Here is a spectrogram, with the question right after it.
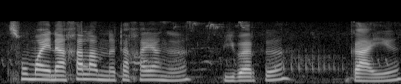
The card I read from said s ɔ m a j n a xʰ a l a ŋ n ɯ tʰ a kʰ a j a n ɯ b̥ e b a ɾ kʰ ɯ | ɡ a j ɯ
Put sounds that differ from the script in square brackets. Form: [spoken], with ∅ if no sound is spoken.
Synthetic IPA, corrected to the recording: s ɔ m a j n a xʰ a l a [m] n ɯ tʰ a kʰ a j a [ŋ] ɯ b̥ [i] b a ɾ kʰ ɯ | ɡ a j ɯ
